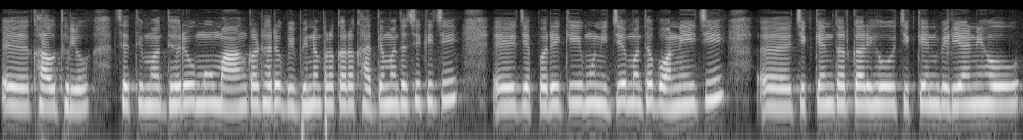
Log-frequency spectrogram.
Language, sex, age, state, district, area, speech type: Odia, female, 18-30, Odisha, Jajpur, rural, spontaneous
